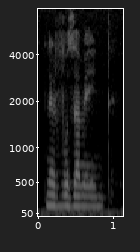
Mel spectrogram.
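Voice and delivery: ordinary delivery, nothing marked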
